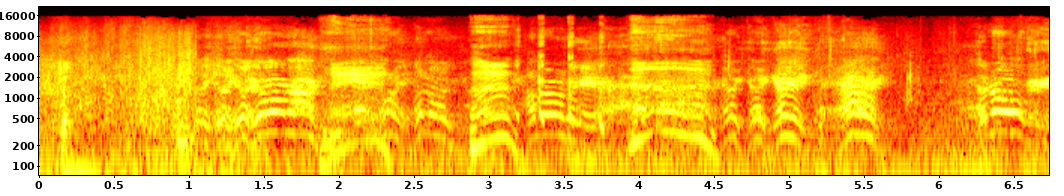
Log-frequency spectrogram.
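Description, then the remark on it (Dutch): A seal named Hoover imitates human speech with gruff, hoarse, drawn-out syllables that rise and fall in pitch, a steady run of voice-like phrases over a faint noisy background. “En van al deze diersoorten zijn eigenlijk zeehonden degene wiens stembanden en wiens spraakkanaal het meeste op dat van ons lijkt.”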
